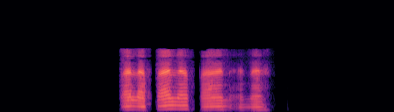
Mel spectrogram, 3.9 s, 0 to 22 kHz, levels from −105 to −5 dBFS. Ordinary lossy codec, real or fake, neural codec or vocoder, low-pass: MP3, 24 kbps; real; none; 3.6 kHz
